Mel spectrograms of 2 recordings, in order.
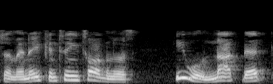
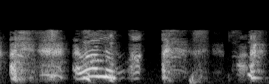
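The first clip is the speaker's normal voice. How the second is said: laughing through it; 7 semitones higher, slower than usual. Real, not acted. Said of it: "laughing retelling bathroom".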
